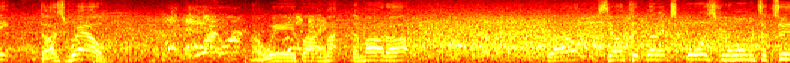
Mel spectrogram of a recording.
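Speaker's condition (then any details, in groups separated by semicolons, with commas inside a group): No condition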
